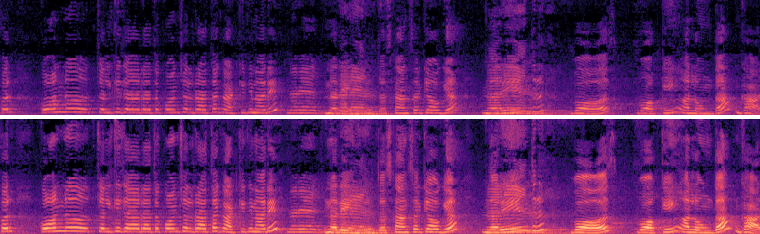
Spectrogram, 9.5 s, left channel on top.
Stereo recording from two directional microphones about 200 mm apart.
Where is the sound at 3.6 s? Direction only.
5° left (ahead or behind).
